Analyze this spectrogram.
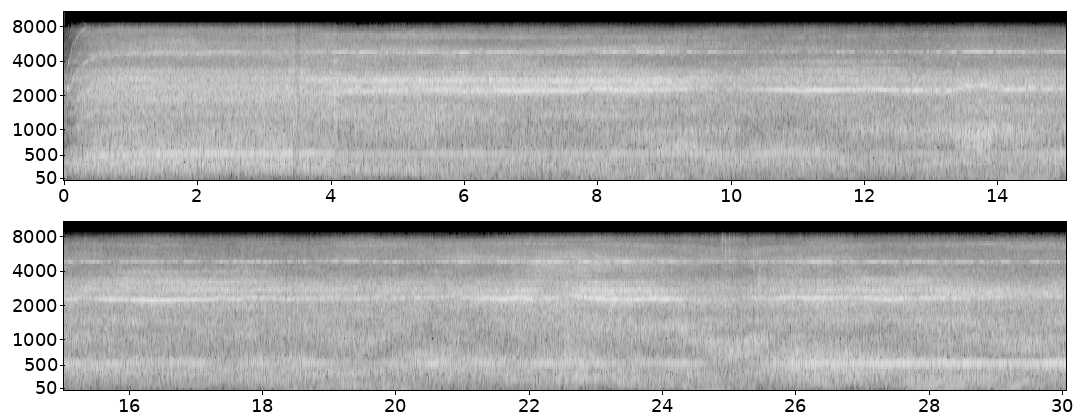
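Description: Dyson ball upright vacuum cleaner switched on, its motor spinning up within the first moment and then running steadily with a high whine. The level rises and falls as it is pushed back and forth over carpet.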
